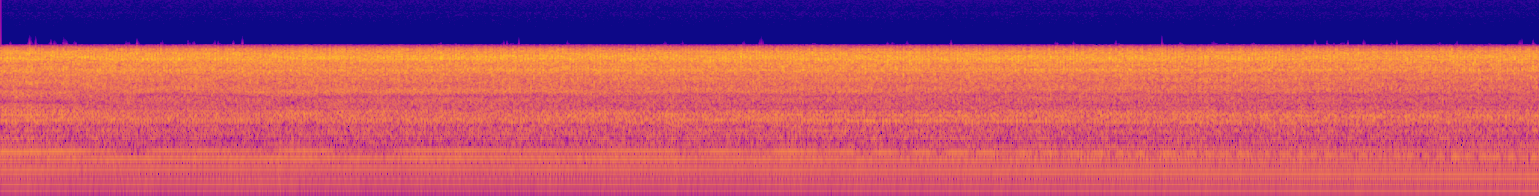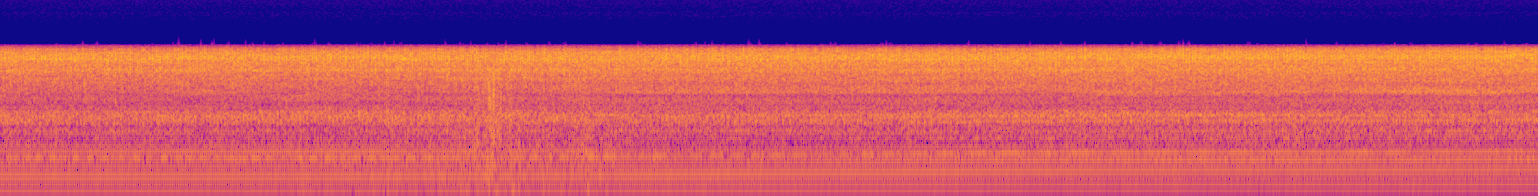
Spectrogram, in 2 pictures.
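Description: Massey-Harris Pony tractor's small four-cylinder engine running steadily while the tractor is driven, its speed sagging a little about a third of the way in and then picking back up. A single faint click comes about two-thirds of the way through.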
